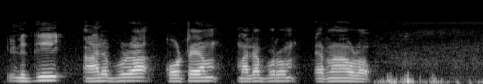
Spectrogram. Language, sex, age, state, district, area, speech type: Malayalam, male, 60+, Kerala, Pathanamthitta, urban, spontaneous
